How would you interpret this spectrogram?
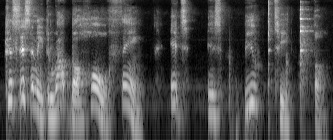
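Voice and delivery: high, slow, emphatic raving; ecstatic food rave. Real, not acted. Reviewer raves to viewers about the crisp back, ecstatic. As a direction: pitch it way up and punch each word slowly.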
